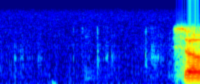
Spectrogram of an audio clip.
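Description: Near silence with a few very faint clicks, then a man's voice starts to speak near the end.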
